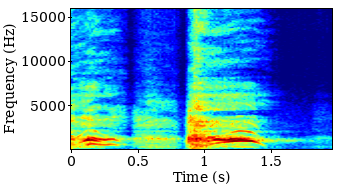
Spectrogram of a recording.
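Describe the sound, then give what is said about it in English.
A voice imitates players gasping for breath after running suicide sprints at basketball practice. Two loud, rasping, strained breaths follow one another, the second fading into a drawn-out exhale. “The kids would run suicide and they'd be gasping for breath.”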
